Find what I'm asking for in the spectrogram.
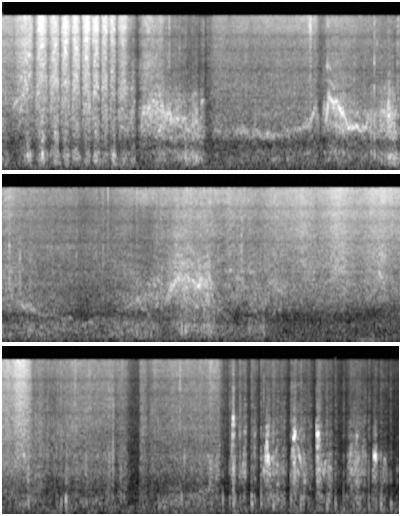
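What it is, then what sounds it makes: Silk-covered pillow. Long nails scratch and rub across a large, soft orange stuffed pillow covered in silky fabric. The result is a steady, dry, bright hiss of scratching with rising and falling swishes as the nails drag over the fabric, and quicker, sharper scratches near the end.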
